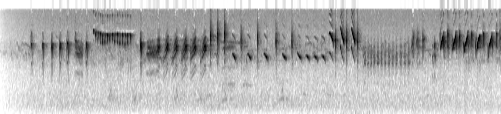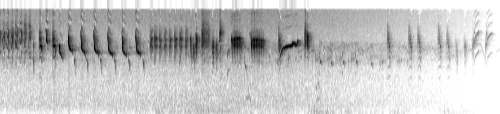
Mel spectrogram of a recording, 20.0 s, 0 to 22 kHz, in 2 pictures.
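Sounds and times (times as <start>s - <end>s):
marsh warbler mimicking common whitethroat calls: 1.5s - 19.2s.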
